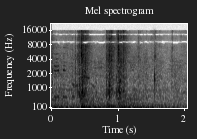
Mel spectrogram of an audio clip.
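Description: Pipe band drum corps playing snare and bass drums: a few sharp strikes about half a second apart over a steady low drumming, with voices in the crowd around.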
